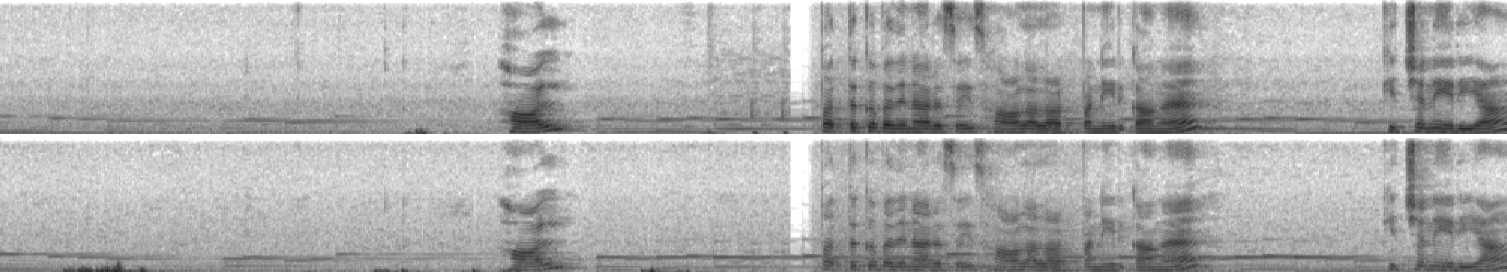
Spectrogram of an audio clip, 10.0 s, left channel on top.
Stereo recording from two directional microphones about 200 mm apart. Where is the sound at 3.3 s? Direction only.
30° left (ahead or behind).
